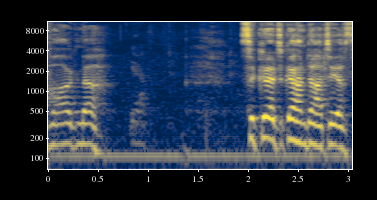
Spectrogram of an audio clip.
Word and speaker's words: Wagner: The German pronunciation is Wagner.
